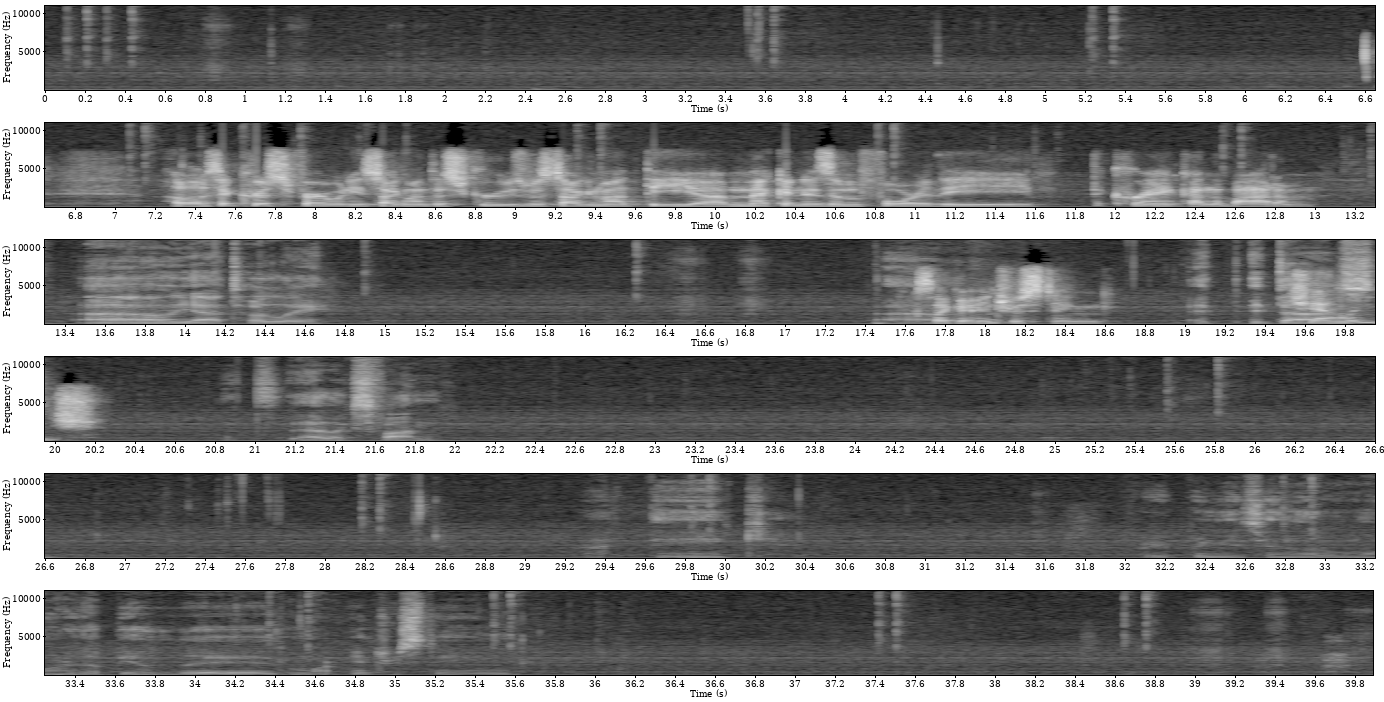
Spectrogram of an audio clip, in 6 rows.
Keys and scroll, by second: 7.4 e, 8.2 a, 13.1 e, 27.2 a, 34.2 e, 34.8 a.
